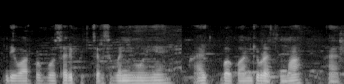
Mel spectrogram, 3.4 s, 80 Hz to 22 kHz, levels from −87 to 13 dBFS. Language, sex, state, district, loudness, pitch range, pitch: Hindi, male, Bihar, Purnia, -21 LUFS, 100-110 Hz, 105 Hz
